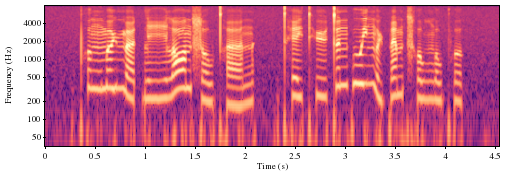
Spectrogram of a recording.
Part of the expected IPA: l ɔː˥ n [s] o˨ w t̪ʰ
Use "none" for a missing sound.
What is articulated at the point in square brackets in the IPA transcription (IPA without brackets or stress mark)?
s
